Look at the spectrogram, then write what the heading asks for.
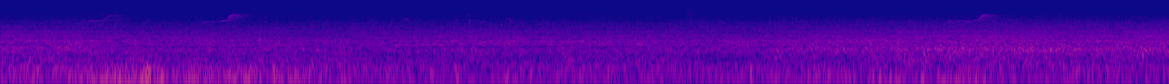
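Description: Steady outdoor background noise, with a bird giving short, sharply rising high chirps: two about a second in and one near the end.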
